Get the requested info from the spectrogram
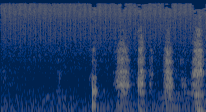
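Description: Faint, breathy laughter: a few short pulses starting about a second in, just after a soft click.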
